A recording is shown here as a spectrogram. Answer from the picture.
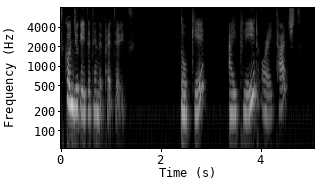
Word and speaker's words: toqué: Because if we didn't change the C to QU, it would be toce with that sound, the TH sound. So, toqué. In order for us to maintain the same pronunciation as the infinitive, we need to change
